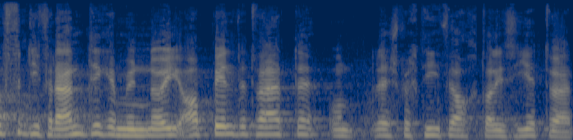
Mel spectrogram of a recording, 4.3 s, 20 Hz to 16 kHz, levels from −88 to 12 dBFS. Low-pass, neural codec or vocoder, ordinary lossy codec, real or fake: 14.4 kHz; vocoder, 44.1 kHz, 128 mel bands every 512 samples, BigVGAN v2; none; fake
